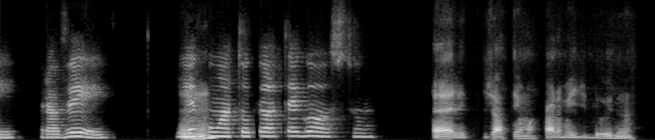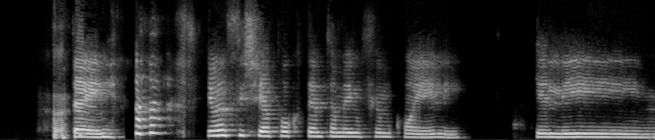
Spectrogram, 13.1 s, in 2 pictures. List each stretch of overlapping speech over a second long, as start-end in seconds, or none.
none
